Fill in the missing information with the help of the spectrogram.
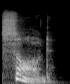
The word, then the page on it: sod: British English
